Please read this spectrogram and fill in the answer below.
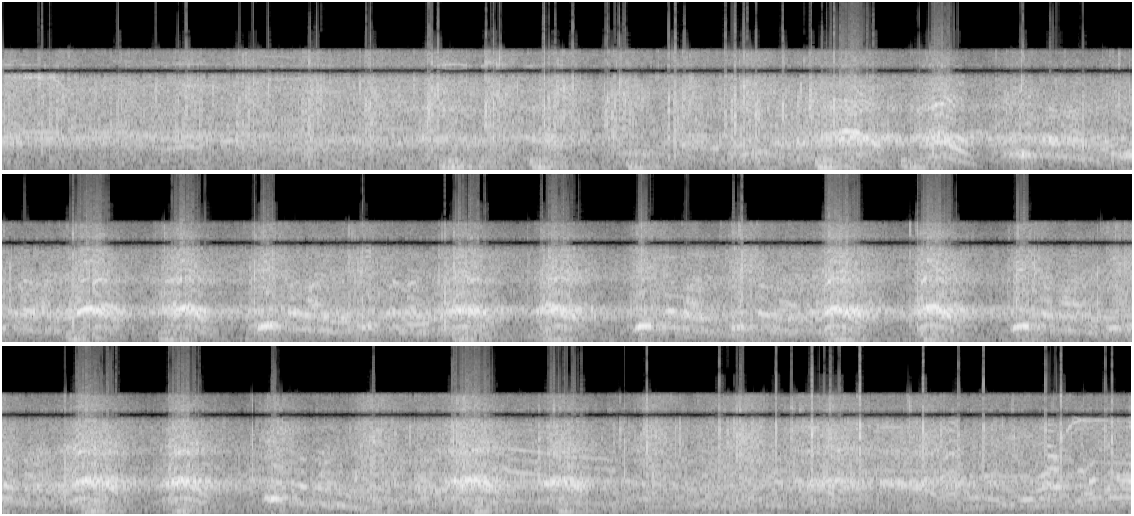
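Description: Football stadium crowd chanting and singing together, with rhythmic hand claps close by that keep time from about three seconds in.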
